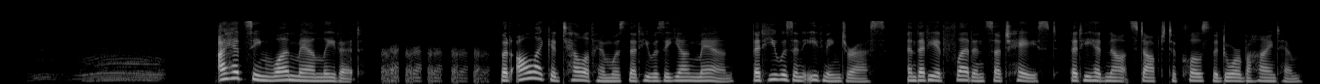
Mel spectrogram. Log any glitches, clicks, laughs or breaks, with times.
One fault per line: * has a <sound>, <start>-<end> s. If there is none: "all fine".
* has a breath, 0.1-1.7 s
* has a laugh, 3.8-4.9 s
